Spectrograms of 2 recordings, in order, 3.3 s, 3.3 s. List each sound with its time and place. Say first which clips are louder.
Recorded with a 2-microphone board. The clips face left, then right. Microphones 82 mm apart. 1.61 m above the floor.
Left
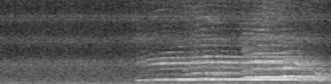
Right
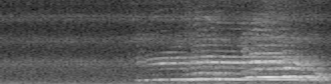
1.4 s a shout: left 6 dB; 25° left (ahead or behind), 6 m; by 3.2 s 30° left (ahead or behind), 4.5 m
